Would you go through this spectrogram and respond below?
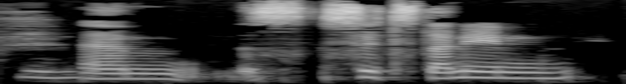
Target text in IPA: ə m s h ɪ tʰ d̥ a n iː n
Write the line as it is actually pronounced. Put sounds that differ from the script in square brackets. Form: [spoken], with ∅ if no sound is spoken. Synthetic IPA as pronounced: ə m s [s] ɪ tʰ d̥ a n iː n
